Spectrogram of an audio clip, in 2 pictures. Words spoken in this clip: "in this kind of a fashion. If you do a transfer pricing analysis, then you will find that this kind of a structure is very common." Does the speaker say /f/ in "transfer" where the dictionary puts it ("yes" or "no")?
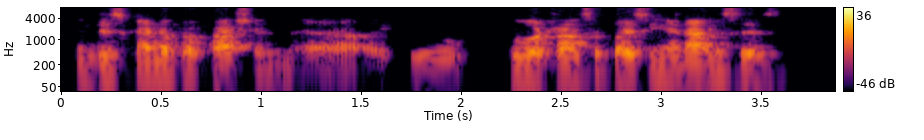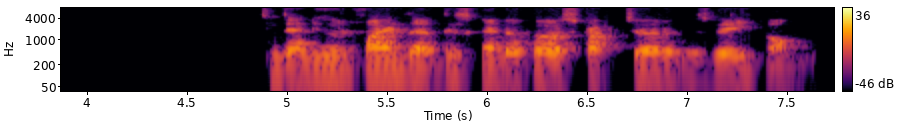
no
